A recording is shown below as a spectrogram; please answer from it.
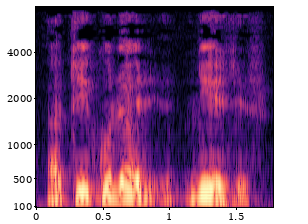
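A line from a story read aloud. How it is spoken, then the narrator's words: Stern old man's question. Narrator (Russian): старец строго спросил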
